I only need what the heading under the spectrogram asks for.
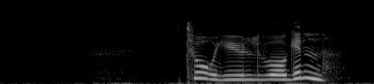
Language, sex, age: Norwegian, female, 27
